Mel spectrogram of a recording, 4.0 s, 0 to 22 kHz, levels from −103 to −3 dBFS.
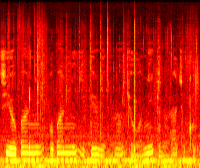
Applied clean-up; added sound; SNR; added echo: none; Chewing, mastication; 1 dB; none.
